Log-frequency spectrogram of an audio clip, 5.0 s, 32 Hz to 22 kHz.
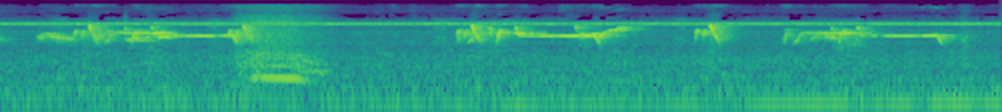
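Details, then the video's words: Scarlet-backed flowerpeckers singing competitively on the morning of 10/05: three bursts of sharp high chips ending in level whistles, a brief rustling noise early on, steady high whine throughout. "Những Chú Chim Sâu Đầu Đỏ Siêng Hót Đấu"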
